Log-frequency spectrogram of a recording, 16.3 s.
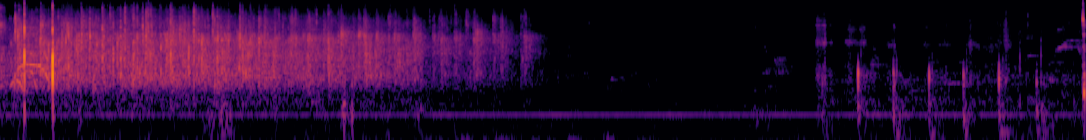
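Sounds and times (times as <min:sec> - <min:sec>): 
audience applause: 0:00.0 - 0:08.2.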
